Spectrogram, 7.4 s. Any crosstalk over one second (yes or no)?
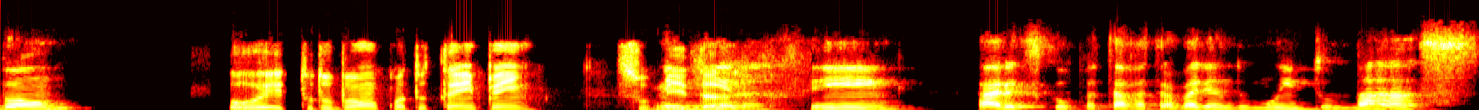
no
